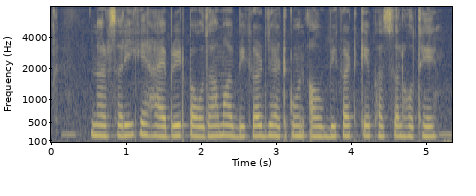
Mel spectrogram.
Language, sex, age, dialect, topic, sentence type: Chhattisgarhi, female, 25-30, Central, agriculture, statement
